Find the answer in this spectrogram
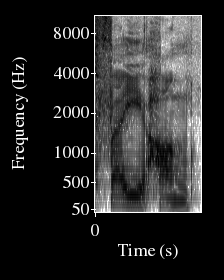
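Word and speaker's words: Fei-hung: young must have won i keep getting his name wrong because it's faye hung master one you know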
